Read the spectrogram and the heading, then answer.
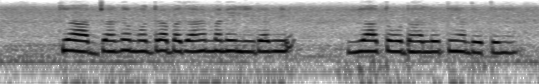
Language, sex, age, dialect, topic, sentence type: Hindi, female, 60-100, Awadhi Bundeli, banking, statement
